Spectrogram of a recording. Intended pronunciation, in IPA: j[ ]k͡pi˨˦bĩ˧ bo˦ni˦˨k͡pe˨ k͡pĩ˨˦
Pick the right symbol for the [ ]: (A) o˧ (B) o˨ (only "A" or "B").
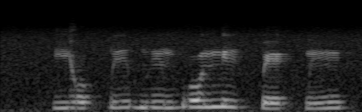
B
